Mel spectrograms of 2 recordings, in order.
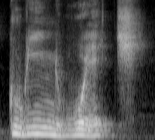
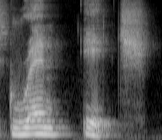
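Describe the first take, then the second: First: It starts with green and sounds the W. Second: It starts with gren and drops the W. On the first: The speaker calls it wrong. "It's not Greenwich" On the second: The speaker calls it right. "Make the first part Gren and don't pronounce the W"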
